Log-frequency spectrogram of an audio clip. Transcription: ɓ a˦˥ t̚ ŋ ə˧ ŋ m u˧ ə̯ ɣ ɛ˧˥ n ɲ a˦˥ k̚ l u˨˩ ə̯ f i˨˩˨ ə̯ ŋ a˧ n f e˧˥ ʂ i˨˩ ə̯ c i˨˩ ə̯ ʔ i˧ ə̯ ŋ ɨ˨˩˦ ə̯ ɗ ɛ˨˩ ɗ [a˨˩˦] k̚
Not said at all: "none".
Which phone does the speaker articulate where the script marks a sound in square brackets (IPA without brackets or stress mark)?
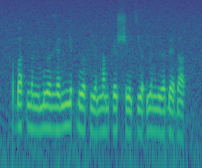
a˨˩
